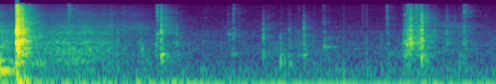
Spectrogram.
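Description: One sharp click just after the start, then a few faint light ticks of paper and small craft tools being handled.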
